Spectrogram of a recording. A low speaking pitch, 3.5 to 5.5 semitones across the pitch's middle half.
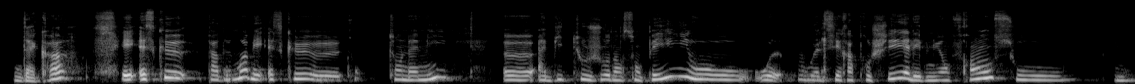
No: high, 215 Hz; average, 4.3 semitones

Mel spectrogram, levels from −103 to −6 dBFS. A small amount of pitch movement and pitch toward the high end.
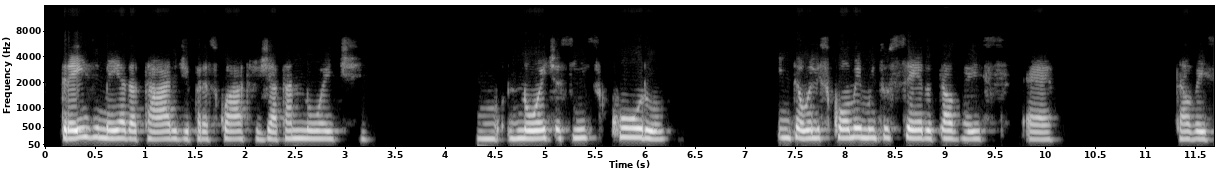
Yes: narrow, 1.8 semitones; high, 205 Hz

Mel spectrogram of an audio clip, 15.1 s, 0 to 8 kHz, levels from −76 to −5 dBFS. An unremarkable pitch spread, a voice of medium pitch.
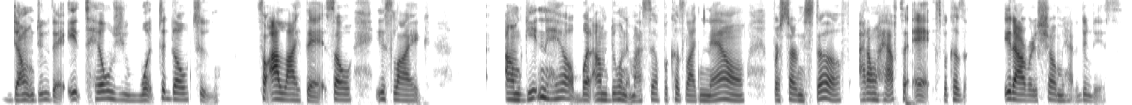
Yes: average, 3.1 semitones; medium, 170 Hz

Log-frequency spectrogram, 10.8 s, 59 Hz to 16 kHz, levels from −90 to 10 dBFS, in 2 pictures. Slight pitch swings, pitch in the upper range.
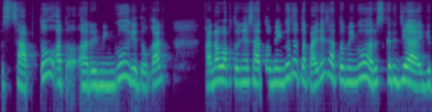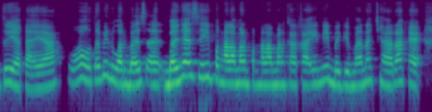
No: average, 3.6 semitones; very high, 255 Hz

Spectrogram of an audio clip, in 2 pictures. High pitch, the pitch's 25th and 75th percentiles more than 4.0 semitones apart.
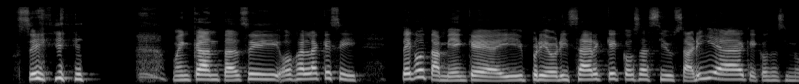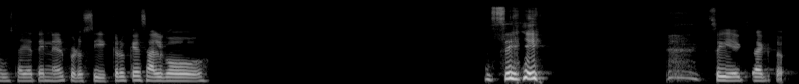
Yes: high, 205 Hz; average, 4.7 semitones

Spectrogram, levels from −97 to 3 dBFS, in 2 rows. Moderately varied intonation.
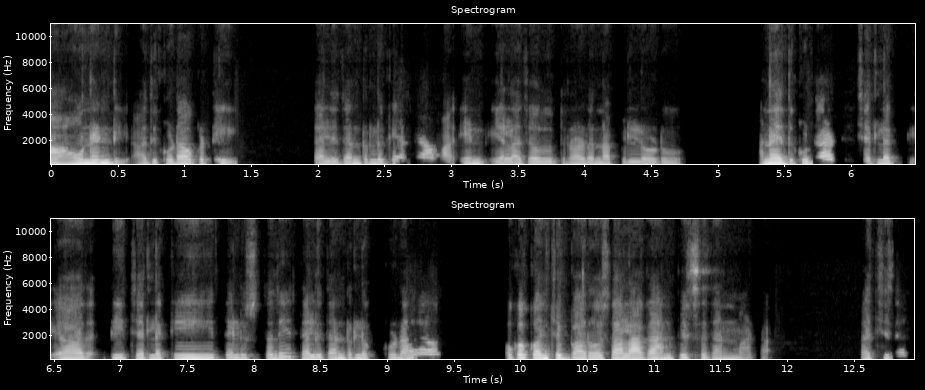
No: narrow, 2.3 semitones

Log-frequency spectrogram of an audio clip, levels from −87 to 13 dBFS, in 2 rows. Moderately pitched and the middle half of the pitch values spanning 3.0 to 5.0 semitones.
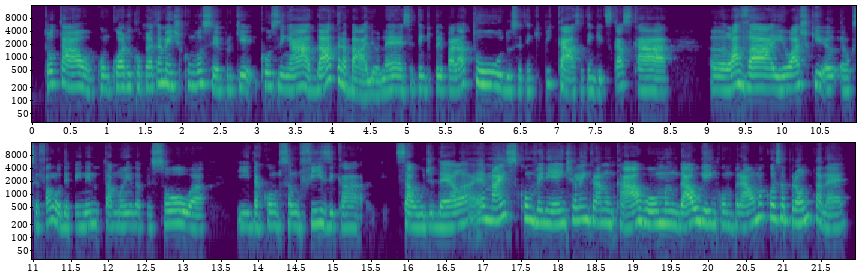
No: high, 195 Hz; average, 3.5 semitones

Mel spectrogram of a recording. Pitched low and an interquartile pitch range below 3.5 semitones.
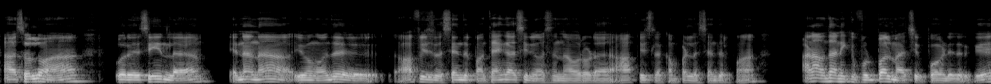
No: low, 105 Hz; average, 3.8 semitones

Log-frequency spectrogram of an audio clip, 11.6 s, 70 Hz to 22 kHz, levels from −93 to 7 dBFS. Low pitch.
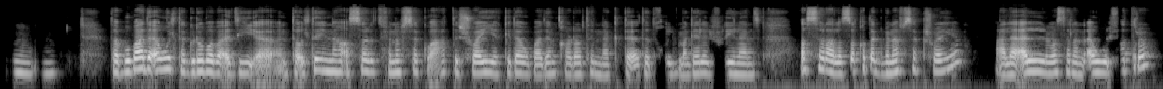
No: high, 210 Hz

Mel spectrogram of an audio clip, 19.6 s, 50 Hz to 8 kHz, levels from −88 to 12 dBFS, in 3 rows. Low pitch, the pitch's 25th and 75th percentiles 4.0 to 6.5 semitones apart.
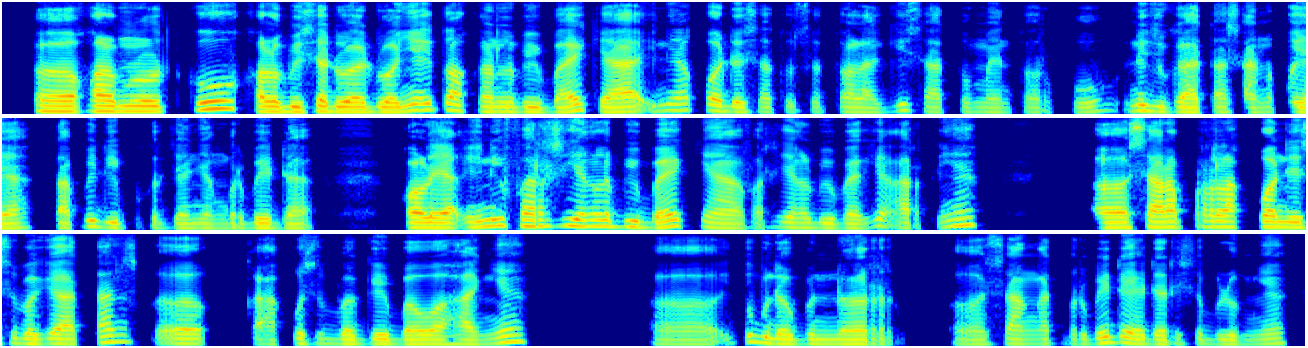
No: low, 125 Hz; average, 3.5 semitones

